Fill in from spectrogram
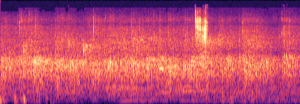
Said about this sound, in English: I'd just like you to just give a round of applause to everyone that serves, because church doesn't happen unless these guys are here serving.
